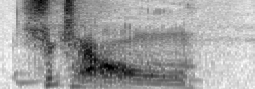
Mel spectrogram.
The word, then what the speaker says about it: Srixon: How do you say it? – Srixon. Srixon.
